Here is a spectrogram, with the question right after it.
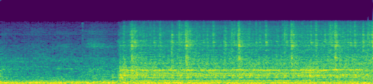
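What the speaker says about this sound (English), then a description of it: "Now I think I'm sewing fine." A sewing machine stitches a leather tablet case, starting as a low idle hum and picking up after a second into a steady, rapid mechanical chatter at close range, with no talking.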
